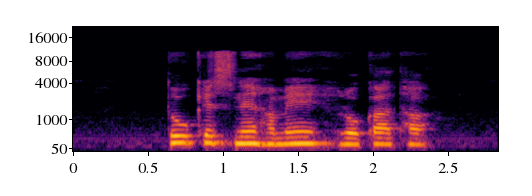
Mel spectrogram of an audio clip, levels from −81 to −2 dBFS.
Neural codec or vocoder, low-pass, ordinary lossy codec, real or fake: autoencoder, 48 kHz, 128 numbers a frame, DAC-VAE, trained on Japanese speech; 10.8 kHz; AAC, 32 kbps; fake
